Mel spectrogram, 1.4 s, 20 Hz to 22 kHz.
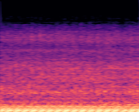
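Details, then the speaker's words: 2018 Harley-Davidson FXLR Low Rider V-twin idling on factory mufflers: deep, muffled, even lope with steady low pulses, no knocks or rattles; very subdued sound, healthy idle. "So as you see, that's the factory mufflers on it. Very subdued in the sound."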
